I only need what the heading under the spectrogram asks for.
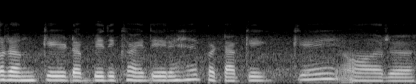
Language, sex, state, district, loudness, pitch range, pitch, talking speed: Hindi, female, Uttar Pradesh, Jyotiba Phule Nagar, -16 LUFS, 180-200 Hz, 190 Hz, 160 wpm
